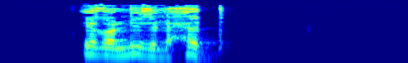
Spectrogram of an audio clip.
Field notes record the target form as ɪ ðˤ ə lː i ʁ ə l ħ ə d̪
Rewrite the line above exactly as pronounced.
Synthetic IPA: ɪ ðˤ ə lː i ð ə l ħ ə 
